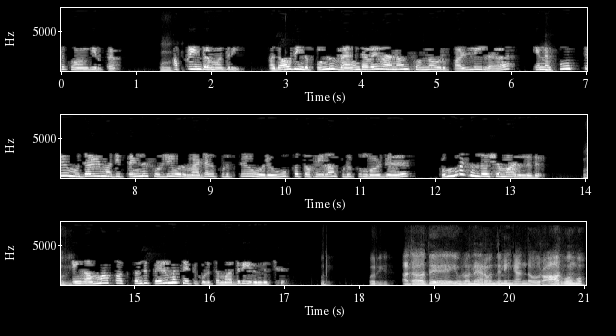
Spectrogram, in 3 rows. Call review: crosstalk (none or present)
none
